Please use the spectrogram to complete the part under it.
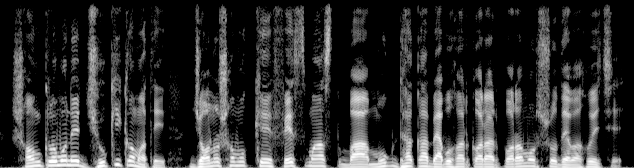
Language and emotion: Bengali, neutral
